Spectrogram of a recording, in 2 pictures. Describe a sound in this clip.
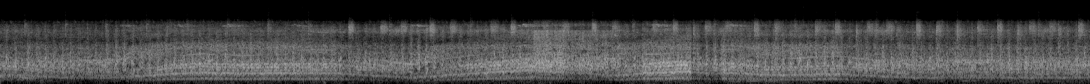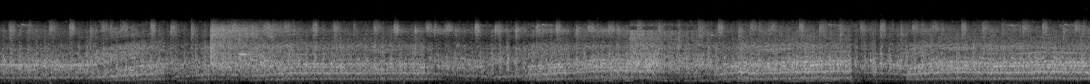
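A car engine revs up and down repeatedly, rising and falling in pitch.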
